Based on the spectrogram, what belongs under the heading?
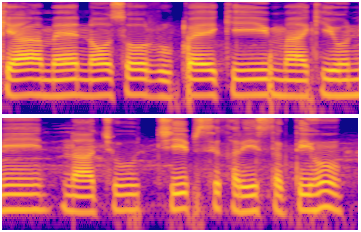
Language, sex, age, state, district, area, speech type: Urdu, male, 30-45, Uttar Pradesh, Lucknow, urban, read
